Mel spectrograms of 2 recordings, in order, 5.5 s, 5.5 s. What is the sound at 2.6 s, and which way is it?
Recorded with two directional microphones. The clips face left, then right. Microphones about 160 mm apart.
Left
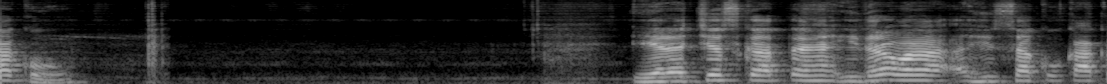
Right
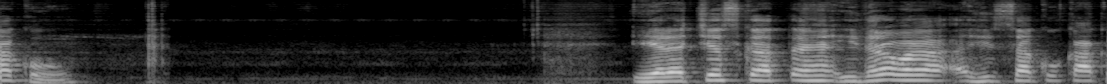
Speech, 25° right (ahead or behind).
